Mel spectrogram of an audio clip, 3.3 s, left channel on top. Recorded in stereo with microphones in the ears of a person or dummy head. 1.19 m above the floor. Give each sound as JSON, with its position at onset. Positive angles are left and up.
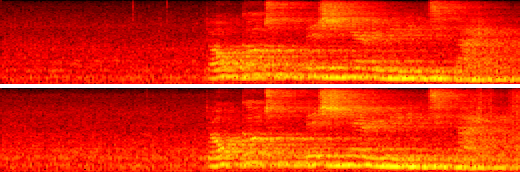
{"t": 1.3, "sound": "a woman speaking", "side_deg": 0, "distance_m": 1.7}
